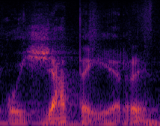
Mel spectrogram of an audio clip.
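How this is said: The double L is said as sh. This is the Buenos Aires form. "If you're from Buenos Aires, you would say Oillataguerre, because the two L's would give us a sha sound"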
